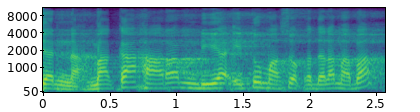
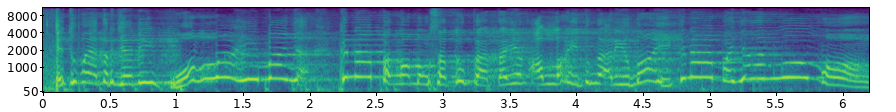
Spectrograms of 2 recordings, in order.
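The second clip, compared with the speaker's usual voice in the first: high, pleading sermon cry; impassioned preaching; 12 semitones higher than usual. Acted. Preacher pleads with the congregation not to curse, impassioned.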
